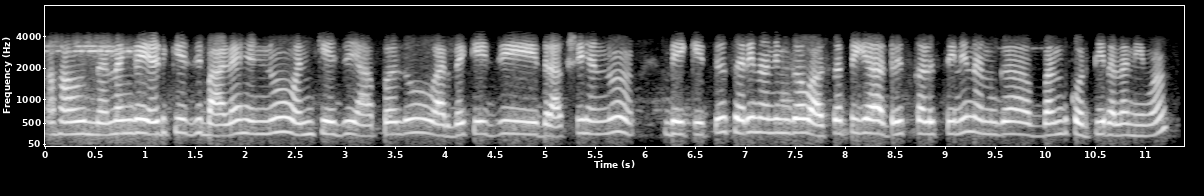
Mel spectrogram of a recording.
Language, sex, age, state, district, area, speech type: Kannada, female, 18-30, Karnataka, Gadag, rural, conversation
